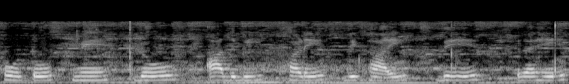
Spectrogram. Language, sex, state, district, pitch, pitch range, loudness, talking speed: Hindi, female, Madhya Pradesh, Umaria, 190 Hz, 185-200 Hz, -15 LUFS, 85 wpm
